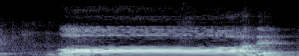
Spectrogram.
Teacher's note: এক হলো মোটা করতে হবে, আরেকটা হলো চার আলিফ টান দিতে হবে, আরেকটা হলো শেষে একটা ধাক্কা দিতে হবে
